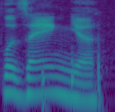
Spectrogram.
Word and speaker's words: lasagna: Where's the G at? It's lasagna. Everybody knows that.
